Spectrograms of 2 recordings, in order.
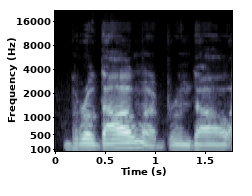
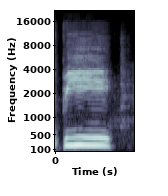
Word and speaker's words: Braudel: theory of the French historians like Brundal. I don't know how to say the name. It's Braudel. Okay.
